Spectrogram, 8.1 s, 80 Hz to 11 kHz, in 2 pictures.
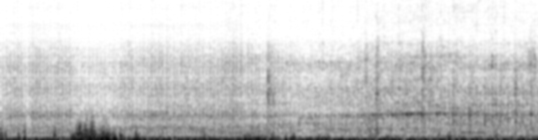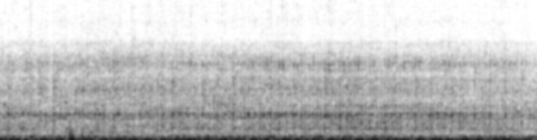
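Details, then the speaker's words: Yamaha XJ900S Diversion motorcycle after curing a misfire blamed on ethanol supermarket petrol: smooth, even low burble idling at about 1000 rpm with no stumbles or dropouts, a clean, steady tickover. "ah so there we are the tick over his nose over just just to bang on a thousand which is just where i like it and look at that purring like a kitten after three months i've got my bike back"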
